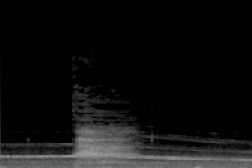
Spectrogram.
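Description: Emergency-vehicle siren wailing: one long tone that holds high and then slowly slides down in pitch. A short burst of hiss comes just before a second in.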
